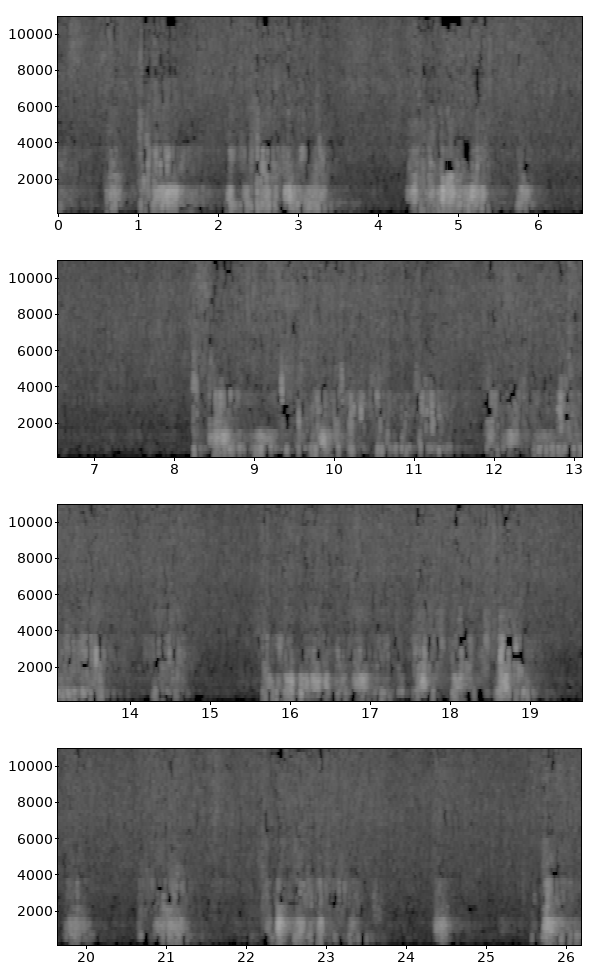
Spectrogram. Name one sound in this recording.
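An elderly man speaks calmly into a microphone over loudspeakers, with pauses.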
